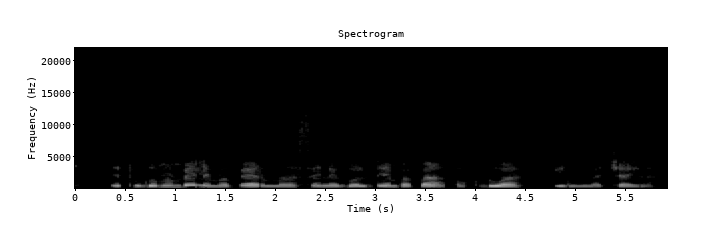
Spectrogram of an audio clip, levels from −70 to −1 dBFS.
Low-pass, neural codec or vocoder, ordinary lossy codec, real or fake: 19.8 kHz; vocoder, 44.1 kHz, 128 mel bands every 512 samples, BigVGAN v2; Opus, 32 kbps; fake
